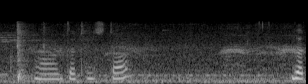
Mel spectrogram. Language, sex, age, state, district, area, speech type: Assamese, female, 18-30, Assam, Kamrup Metropolitan, rural, spontaneous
